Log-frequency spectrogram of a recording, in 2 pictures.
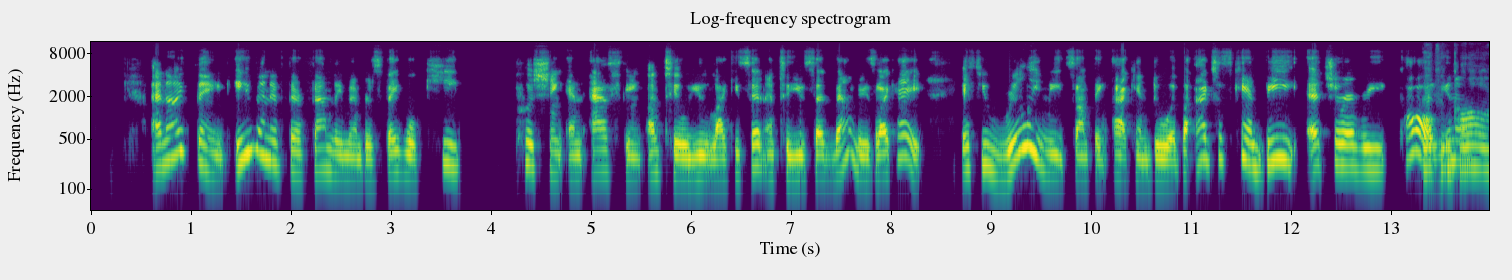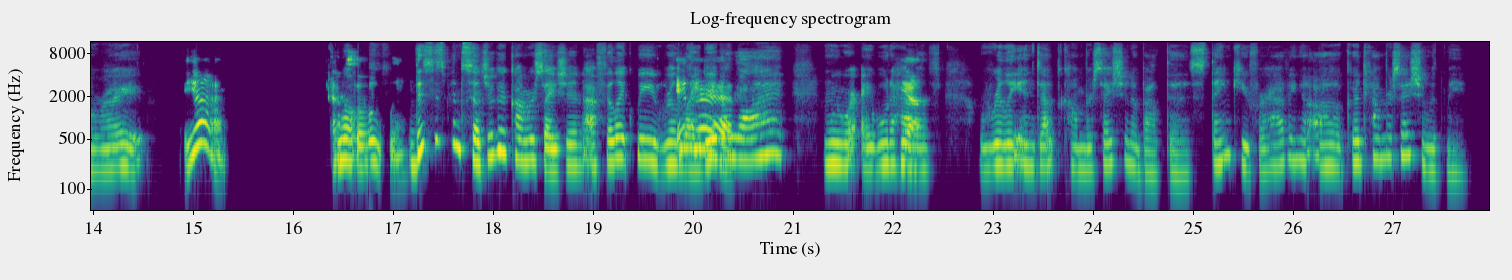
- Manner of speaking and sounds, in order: none
- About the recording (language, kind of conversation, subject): English, podcast, How do you define a meaningful and lasting friendship?
- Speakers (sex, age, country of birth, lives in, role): female, 25-29, United States, United States, host; female, 50-54, United States, United States, guest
